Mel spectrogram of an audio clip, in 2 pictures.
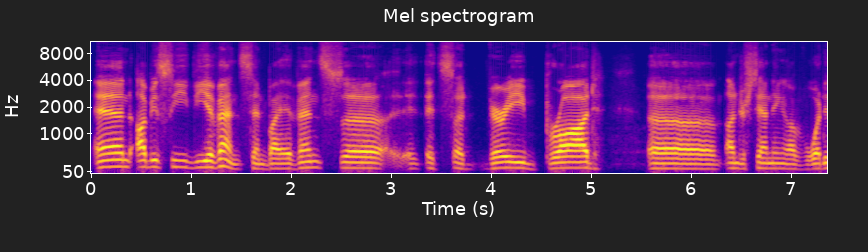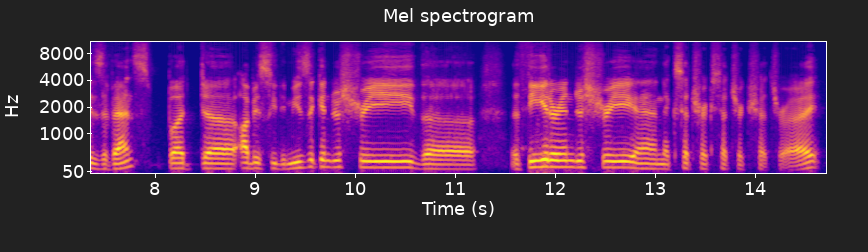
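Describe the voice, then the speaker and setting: Male presenter, American accent, mid pitch, dry recording, informal, tags points with "right?". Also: normal speed, a bit bright, dry recording. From Peru, raised in the United States. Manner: frequently tags statements with "right?". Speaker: guest presenter, digital marketer.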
